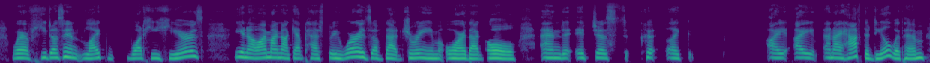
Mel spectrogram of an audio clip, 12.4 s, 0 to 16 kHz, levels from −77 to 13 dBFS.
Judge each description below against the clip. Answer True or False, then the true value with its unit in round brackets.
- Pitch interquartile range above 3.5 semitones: False (2.5 semitones)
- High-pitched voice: True (215 Hz)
